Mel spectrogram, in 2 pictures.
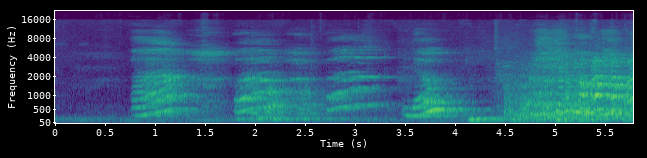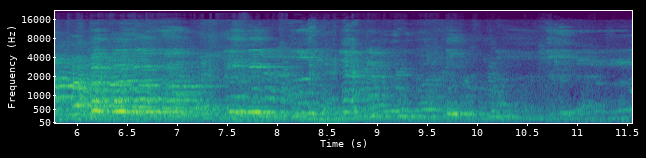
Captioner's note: audience laughter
